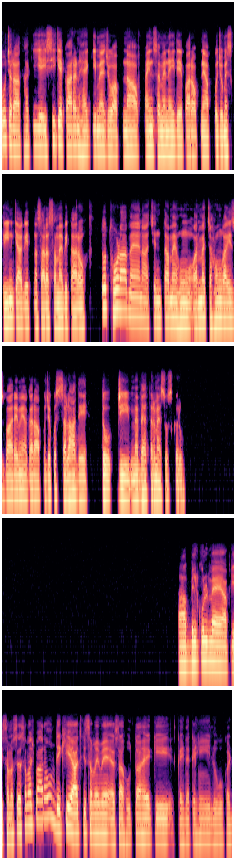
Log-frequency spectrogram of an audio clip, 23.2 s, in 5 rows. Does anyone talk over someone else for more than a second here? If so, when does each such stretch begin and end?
none

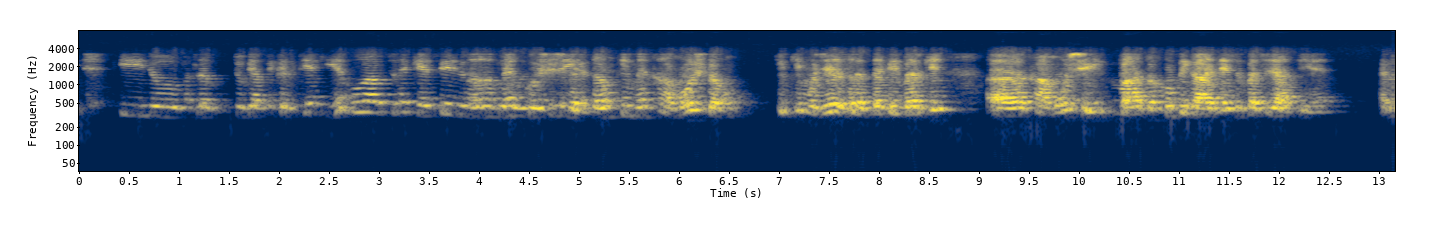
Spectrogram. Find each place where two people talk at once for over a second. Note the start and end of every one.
3.9-5.3

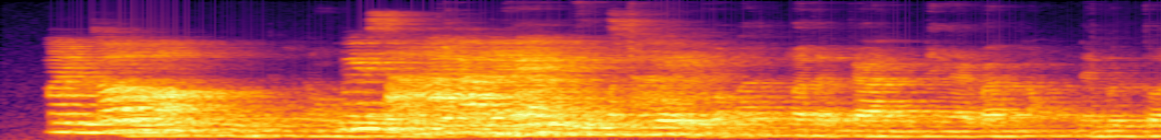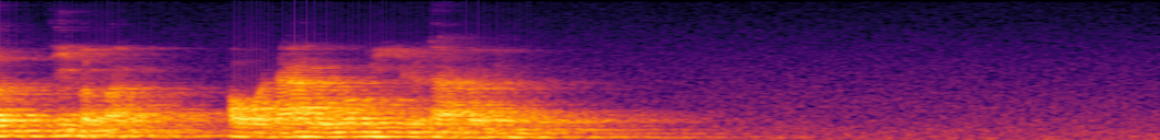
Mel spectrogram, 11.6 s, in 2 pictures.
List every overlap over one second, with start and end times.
1.7-3.5

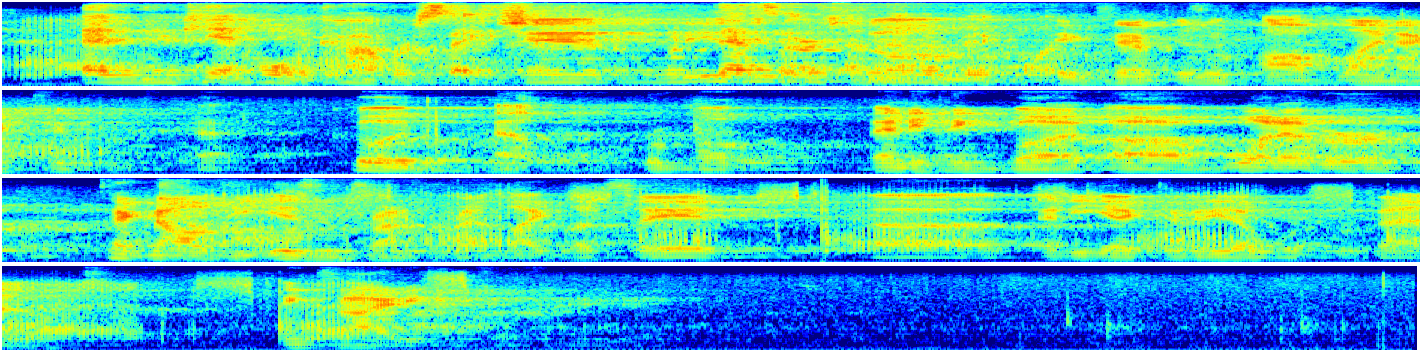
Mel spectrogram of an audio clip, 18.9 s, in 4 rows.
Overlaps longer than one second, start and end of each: 2.3-3.5

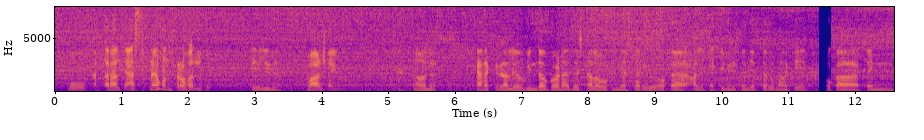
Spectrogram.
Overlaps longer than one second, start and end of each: none

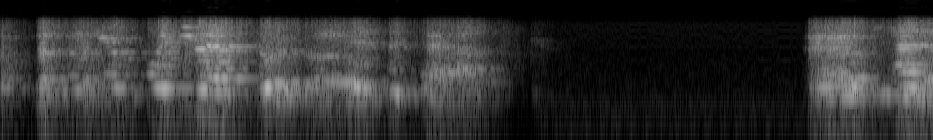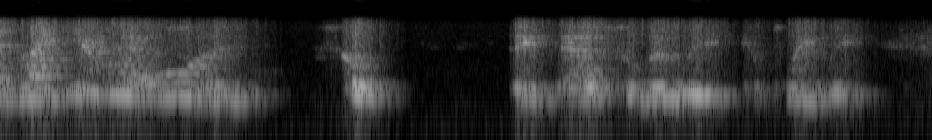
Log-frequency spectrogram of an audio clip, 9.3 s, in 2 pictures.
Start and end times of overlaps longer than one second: 4.3-5.8

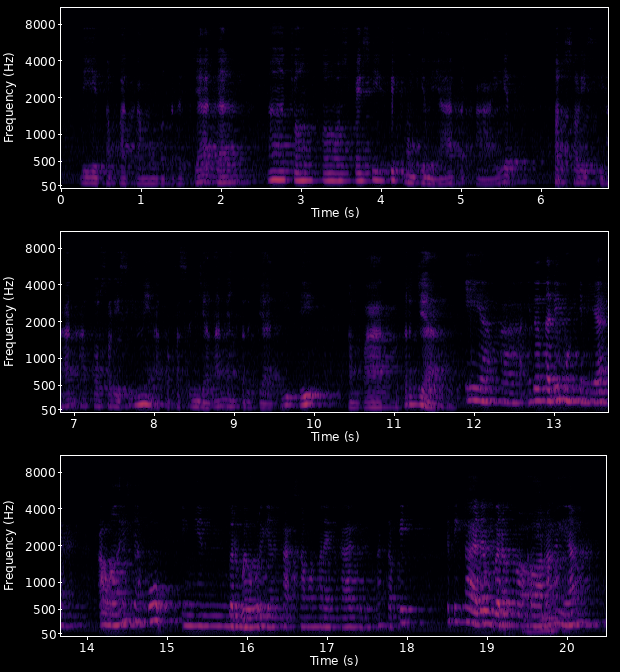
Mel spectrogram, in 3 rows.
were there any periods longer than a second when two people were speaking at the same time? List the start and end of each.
none

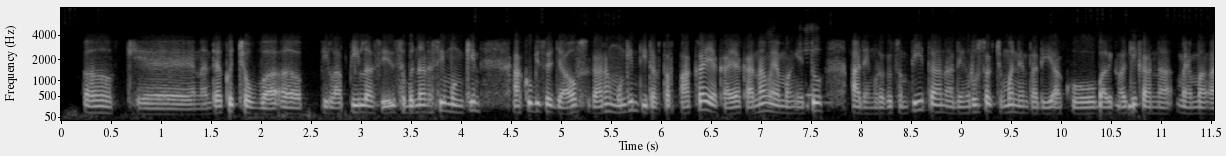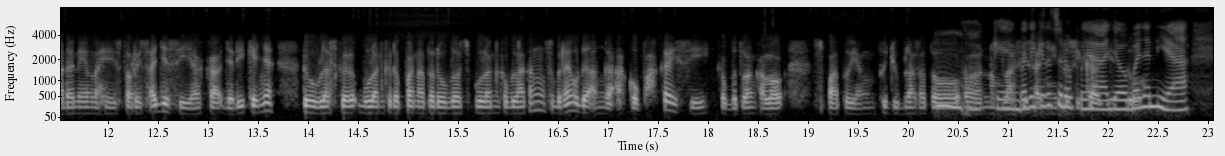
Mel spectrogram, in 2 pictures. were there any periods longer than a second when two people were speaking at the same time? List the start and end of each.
20.3-22.3

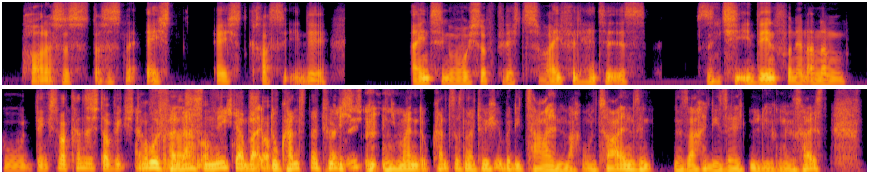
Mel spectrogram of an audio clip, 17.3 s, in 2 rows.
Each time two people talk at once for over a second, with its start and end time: 10.0-11.4

